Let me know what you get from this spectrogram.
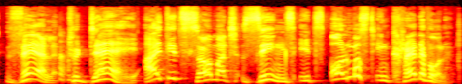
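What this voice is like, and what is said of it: Put-on German accent. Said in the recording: “Like my German accent? ... No, we don't like your German accent.”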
